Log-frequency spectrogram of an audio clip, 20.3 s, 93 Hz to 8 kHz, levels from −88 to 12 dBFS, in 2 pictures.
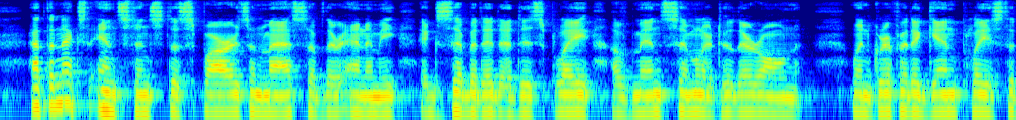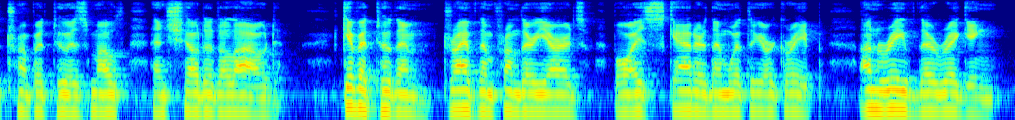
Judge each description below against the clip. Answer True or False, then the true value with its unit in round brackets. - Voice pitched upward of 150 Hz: False (120 Hz)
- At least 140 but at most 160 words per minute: True (145 wpm)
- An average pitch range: False (1.2 semitones)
